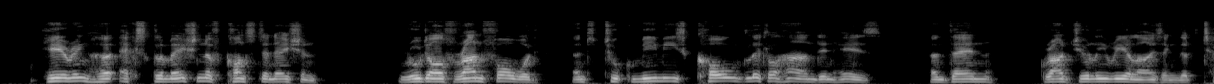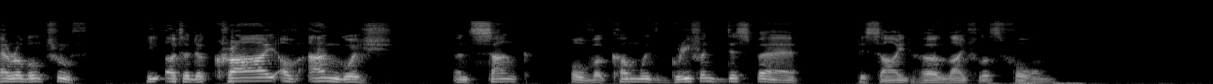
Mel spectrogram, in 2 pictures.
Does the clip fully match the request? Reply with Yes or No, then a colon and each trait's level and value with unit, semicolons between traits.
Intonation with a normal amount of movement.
Yes: average, 4.1 semitones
